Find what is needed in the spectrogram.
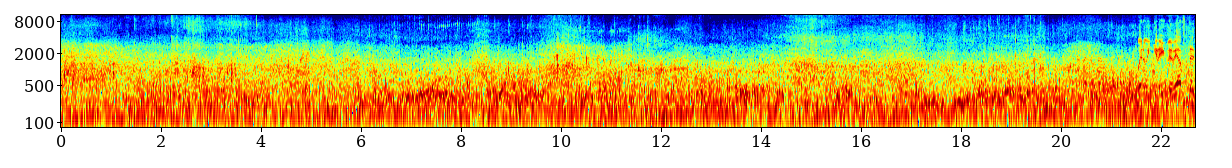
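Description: Steady road traffic noise: cars, motorcycles and a light truck passing close by, with wind rumbling on the microphone.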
